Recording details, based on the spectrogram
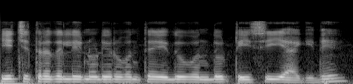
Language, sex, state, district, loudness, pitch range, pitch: Kannada, male, Karnataka, Koppal, -18 LUFS, 115-125 Hz, 120 Hz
